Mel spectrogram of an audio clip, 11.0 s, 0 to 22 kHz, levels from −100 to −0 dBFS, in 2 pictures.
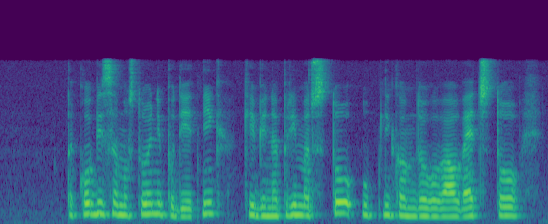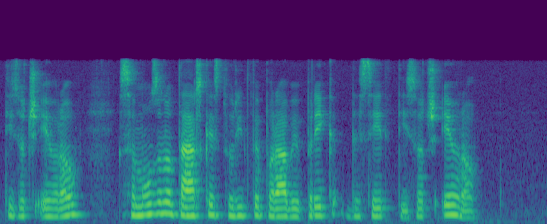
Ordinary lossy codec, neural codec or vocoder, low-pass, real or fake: none; none; 7.2 kHz; real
